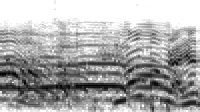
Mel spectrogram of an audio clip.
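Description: Only speech: young women talking in Korean into headset microphones over the stage sound system.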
